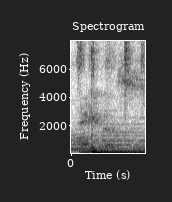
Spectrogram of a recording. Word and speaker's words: Agnes: me this name, and it's actually pronounced anus because the G is silent. My mom used to always say that real G's move in silence. I think it's beautiful. For the record, Agnes, I don't think your real name is beautiful.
